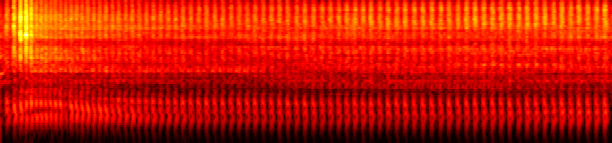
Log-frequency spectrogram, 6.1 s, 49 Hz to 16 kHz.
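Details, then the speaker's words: Suzuki 650 single-cylinder motorcycle, listed as a 1998 Savage 650; said to run well. Right after start-up it holds an even, steady thumping idle with no misses or knocks, sounding healthy. "Runs pretty well. You want to see it? Yep. Okay. I'll turn it on. Starts right up."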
